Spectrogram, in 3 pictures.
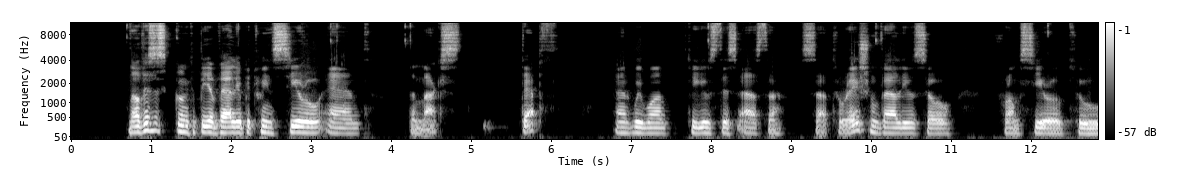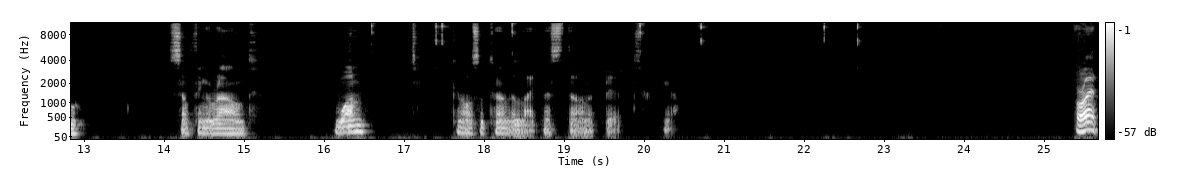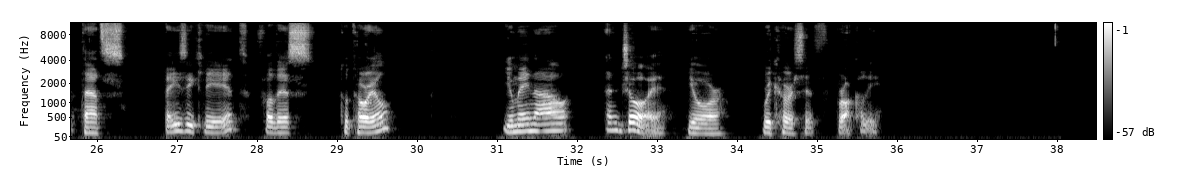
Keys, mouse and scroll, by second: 0.0-2.9 drag, 3.4-6.3 drag, 8.1-10.2 middle drag, 12.7 middle click, 12.7 scroll down 2, 12.7 right click, 13.2 right click, 17.3-18.3 drag, 18.3 right click, 18.4 middle click, 18.7 right click, 19.0-20.7 middle drag, 20.7-24.6 drag, 29.7-32.7 middle drag, 32.7-36.6 drag.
